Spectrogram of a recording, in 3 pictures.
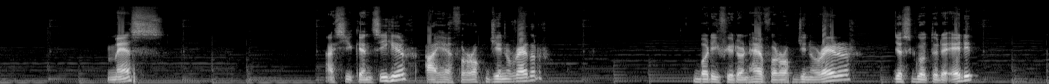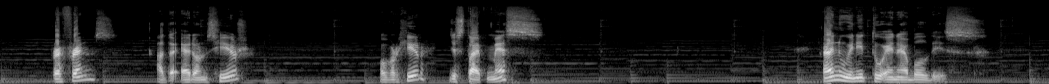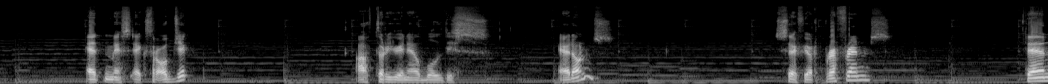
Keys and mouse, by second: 8.8 Escape, 9.8-11.0 drag.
